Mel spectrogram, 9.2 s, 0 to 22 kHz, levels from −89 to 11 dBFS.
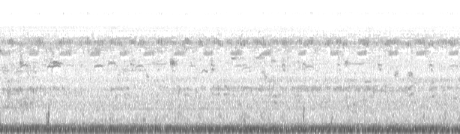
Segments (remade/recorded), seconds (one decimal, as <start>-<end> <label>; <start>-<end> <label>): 0.0-1.4 recorded; 1.4-2.4 remade; 2.4-3.4 recorded; 3.4-6.0 remade; 6.0-7.2 recorded; 7.2-9.2 remade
